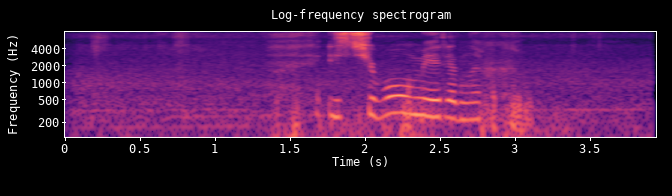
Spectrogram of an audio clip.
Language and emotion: Russian, neutral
